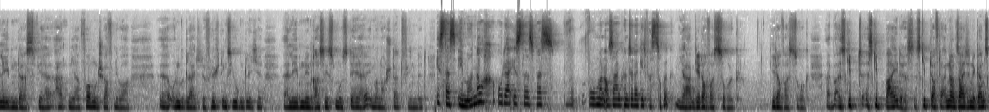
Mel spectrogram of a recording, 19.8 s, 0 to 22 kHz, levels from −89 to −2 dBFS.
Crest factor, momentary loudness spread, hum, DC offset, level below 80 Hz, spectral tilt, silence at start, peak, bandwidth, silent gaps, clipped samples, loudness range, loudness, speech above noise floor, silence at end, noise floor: 14 dB; 14 LU; none; under 0.1%; -50 dBFS; -4.5 dB/octave; 0 s; 0 dBFS; 15.5 kHz; none; under 0.1%; 7 LU; -14 LUFS; 25 dB; 0 s; -40 dBFS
